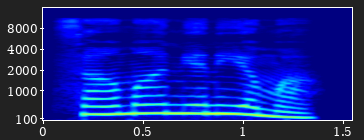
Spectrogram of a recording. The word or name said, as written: ಸಾಮಾನ್ಯನಿಯಮ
